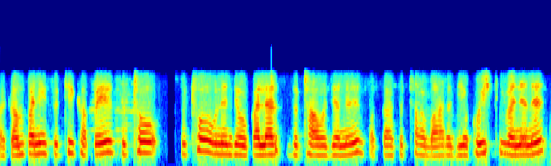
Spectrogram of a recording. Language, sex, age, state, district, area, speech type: Sindhi, female, 60+, Uttar Pradesh, Lucknow, rural, conversation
